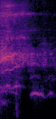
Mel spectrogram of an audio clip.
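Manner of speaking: high light laugh; bright laugh after a touching moment; delighted laugh. Real, not acted. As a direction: laugh with happy relief. Laughing after emotional story.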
